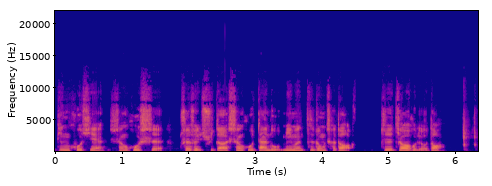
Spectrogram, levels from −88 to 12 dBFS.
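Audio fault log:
2.55 s, electrical switching spike: one sharp, fairly quiet snap between "市垂水区" and "神户淡路". A nearby switch likely arced into the audio line.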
